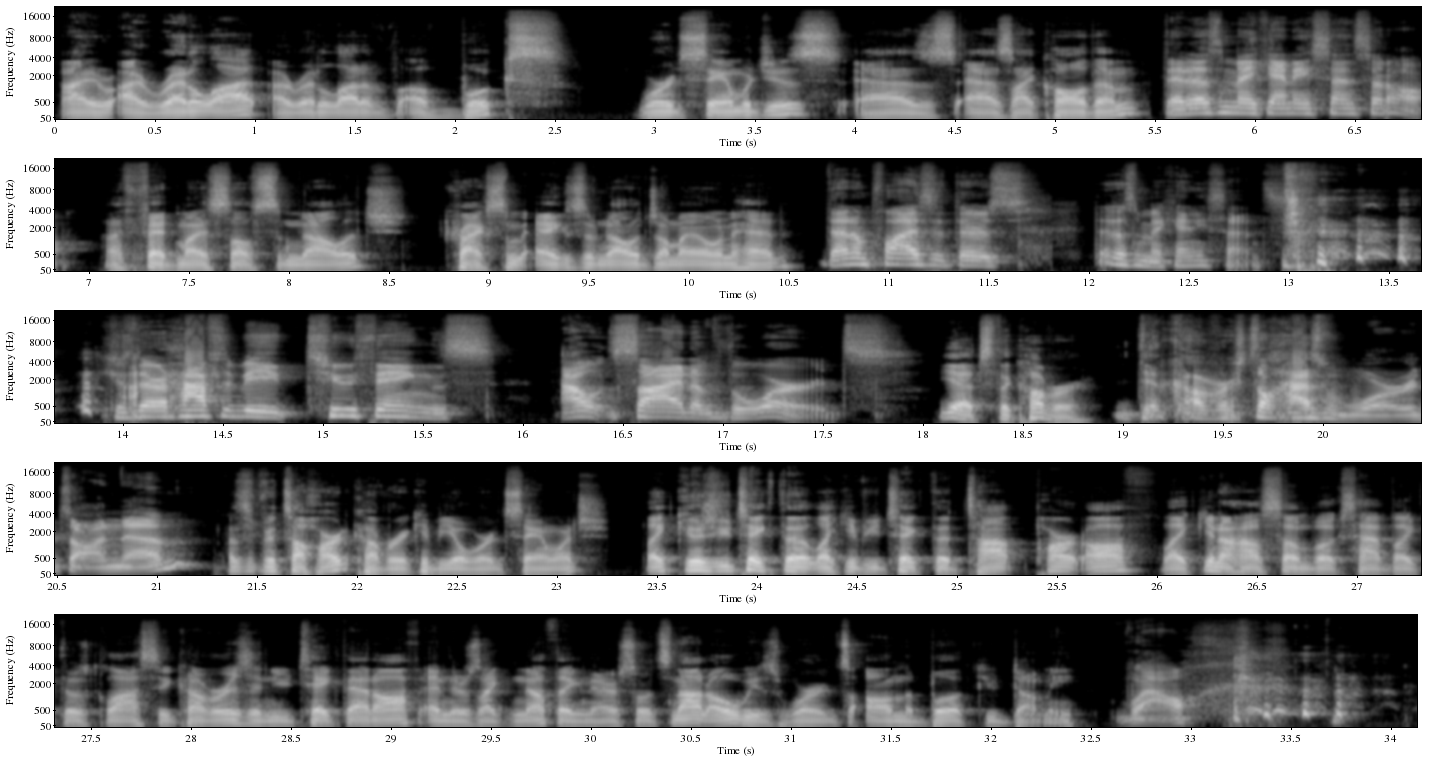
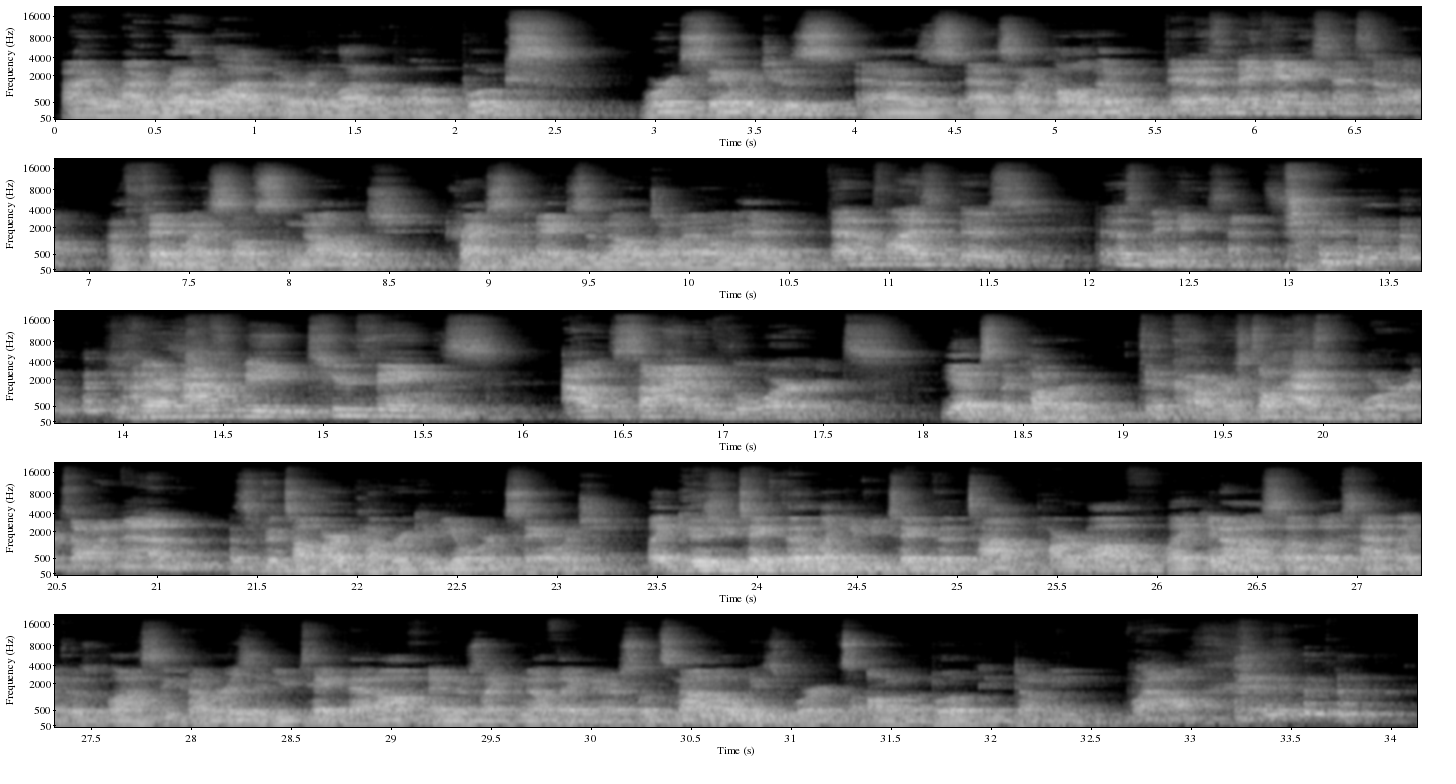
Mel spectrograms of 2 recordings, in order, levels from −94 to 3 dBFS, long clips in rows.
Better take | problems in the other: first | off-mic speech; far // room echo; noticeable; dies away in 0.8 s

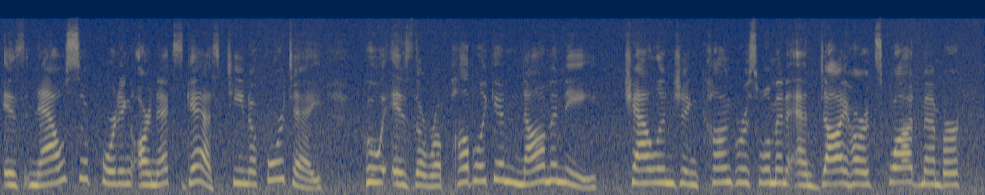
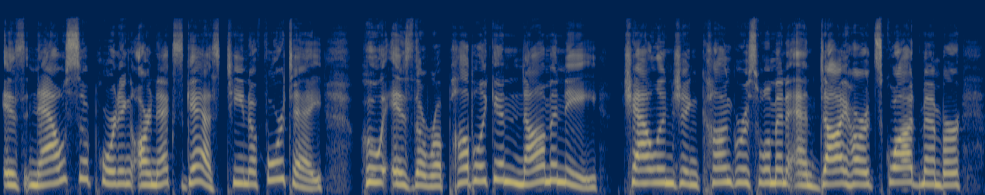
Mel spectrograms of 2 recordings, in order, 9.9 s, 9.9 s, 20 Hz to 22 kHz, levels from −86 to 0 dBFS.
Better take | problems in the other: second | hiss; noticeable; throughout; 15 dB below the speech

